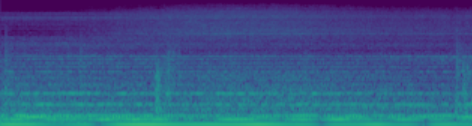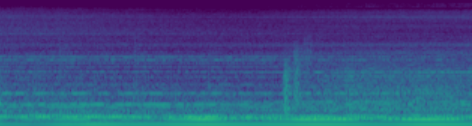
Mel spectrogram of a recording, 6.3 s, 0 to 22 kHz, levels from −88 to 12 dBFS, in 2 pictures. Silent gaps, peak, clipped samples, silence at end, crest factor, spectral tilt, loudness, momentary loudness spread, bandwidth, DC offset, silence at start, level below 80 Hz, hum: none; -12 dBFS; under 0.1%; 0 s; 14 dB; -7 dB/octave; -28 LUFS; 5 LU; 16 kHz; under 0.1%; 0 s; -32 dBFS; none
